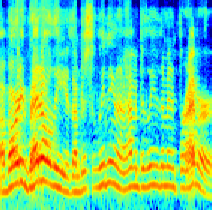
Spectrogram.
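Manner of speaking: mock his loud annoyed reply; imitating boyfriend's outburst. Retelling her boyfriend's snappy answer, loud mock outburst. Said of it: "He's like".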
